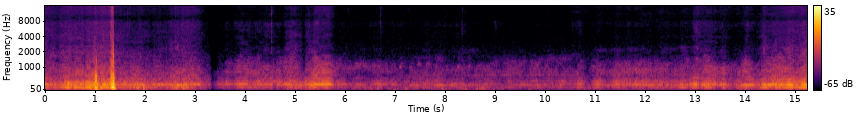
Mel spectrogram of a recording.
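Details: At a European hornet nest, a loud buzzing drone opens with a sharp knock, then quieter intermittent buzzing bursts come and go before swelling again near the end.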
